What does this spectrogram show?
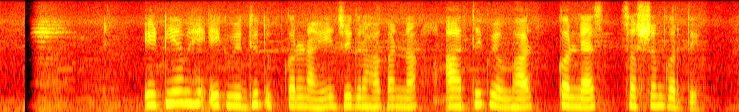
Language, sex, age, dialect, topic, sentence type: Marathi, female, 18-24, Varhadi, banking, statement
